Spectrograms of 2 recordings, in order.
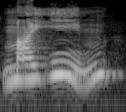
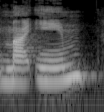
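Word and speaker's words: mayim: Part B of the rhyme scheme is the word for water, ma'im, which rhymes with God, Elohim.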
